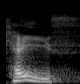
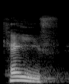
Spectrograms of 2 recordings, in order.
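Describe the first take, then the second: No difference in how they are said.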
